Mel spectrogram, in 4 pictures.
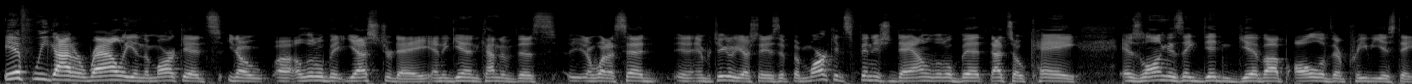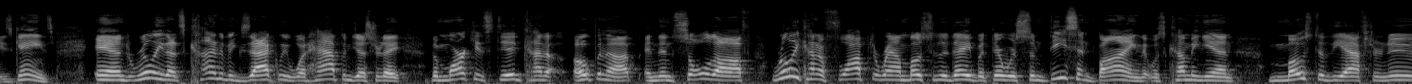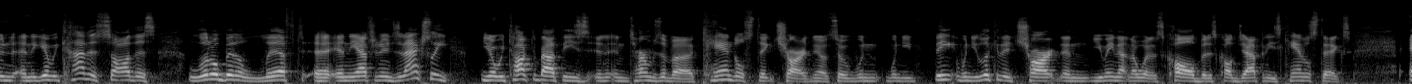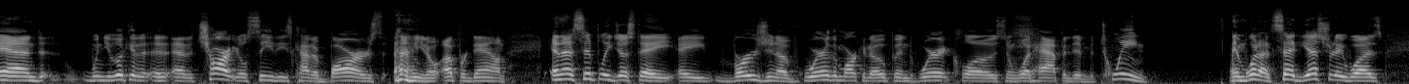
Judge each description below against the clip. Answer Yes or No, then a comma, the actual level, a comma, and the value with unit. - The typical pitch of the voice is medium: Yes, medium, 175 Hz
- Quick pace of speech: Yes, fast, 210 wpm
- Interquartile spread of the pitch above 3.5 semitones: Yes, average, 4.7 semitones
